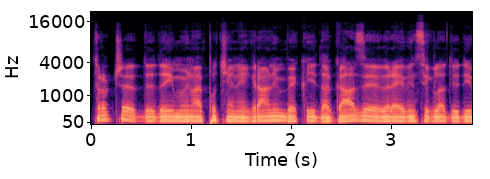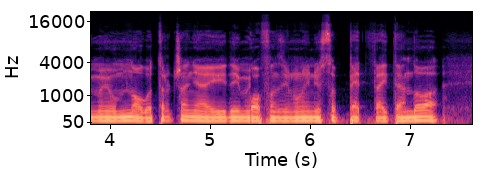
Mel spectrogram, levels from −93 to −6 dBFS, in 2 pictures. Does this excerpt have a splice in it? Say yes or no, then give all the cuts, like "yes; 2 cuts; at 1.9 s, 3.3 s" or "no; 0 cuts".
yes; 2 cuts; at 2.2 s, 5.4 s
